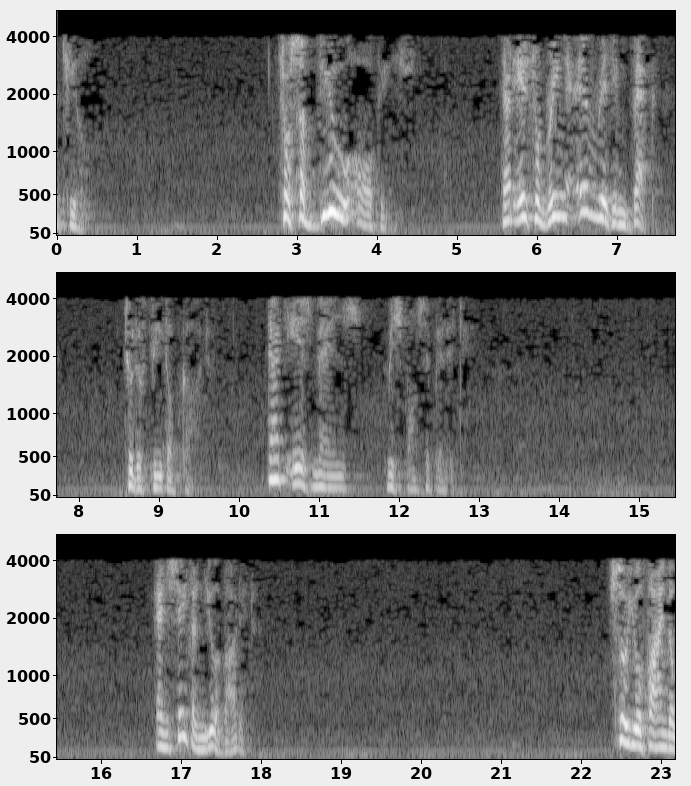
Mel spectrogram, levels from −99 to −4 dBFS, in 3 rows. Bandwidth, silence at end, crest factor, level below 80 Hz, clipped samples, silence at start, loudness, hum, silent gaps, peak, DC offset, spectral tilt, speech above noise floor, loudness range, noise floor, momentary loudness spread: 4.2 kHz; 0 s; 22 dB; -52 dBFS; under 0.1%; 0 s; -20 LUFS; none; none; -2 dBFS; under 0.1%; -10 dB/octave; 31 dB; 13 LU; -50 dBFS; 22 LU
